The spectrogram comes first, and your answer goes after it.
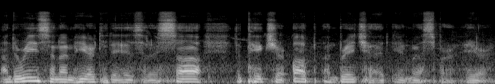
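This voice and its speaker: In an Irish accent, a man talks at a fairly quick pace and a fairly low pitch with ordinary variation. Noticeable background noise runs behind him. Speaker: writer and researcher, mourner speaking at a memorial. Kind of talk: memorial tribute speech.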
